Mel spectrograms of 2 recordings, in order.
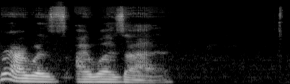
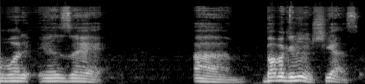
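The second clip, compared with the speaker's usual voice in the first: normal talking voice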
